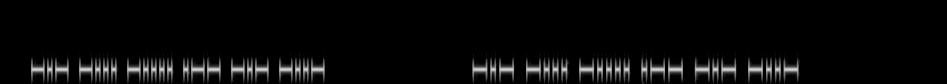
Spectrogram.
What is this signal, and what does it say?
Morse code, heard as a keyed tone, about 29 wpm, 700 Hz. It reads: KB6WKX KB6WKX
